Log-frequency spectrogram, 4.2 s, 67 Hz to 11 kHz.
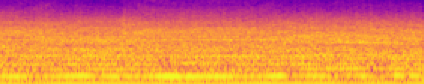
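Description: Mahindra Arjun Novo 605 tractor's 57 hp turbo diesel engine, fitted with a modified fuel pump, running loud and steady under load while pulling a tine cultivator through tilled soil.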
